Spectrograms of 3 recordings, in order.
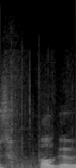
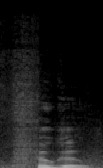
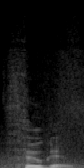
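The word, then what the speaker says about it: Fogou: it is no no Fugu I know it's it's spelled f o g u but it's pronounced Fugu oh really it's it's all to do with the pursing of the lips they tell me and is this a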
